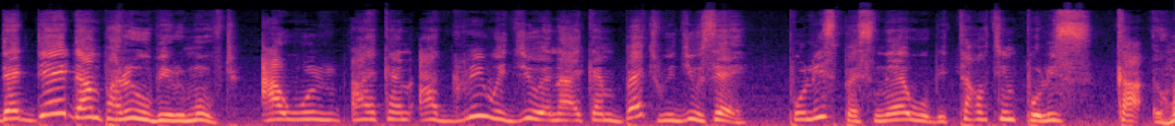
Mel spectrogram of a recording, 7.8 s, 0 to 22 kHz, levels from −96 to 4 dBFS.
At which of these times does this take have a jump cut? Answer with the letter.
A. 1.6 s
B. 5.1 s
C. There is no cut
A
